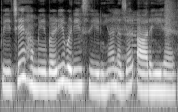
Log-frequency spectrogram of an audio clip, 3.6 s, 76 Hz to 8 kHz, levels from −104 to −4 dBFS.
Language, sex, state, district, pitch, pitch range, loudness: Hindi, male, Chhattisgarh, Raipur, 205 Hz, 190-230 Hz, -16 LUFS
